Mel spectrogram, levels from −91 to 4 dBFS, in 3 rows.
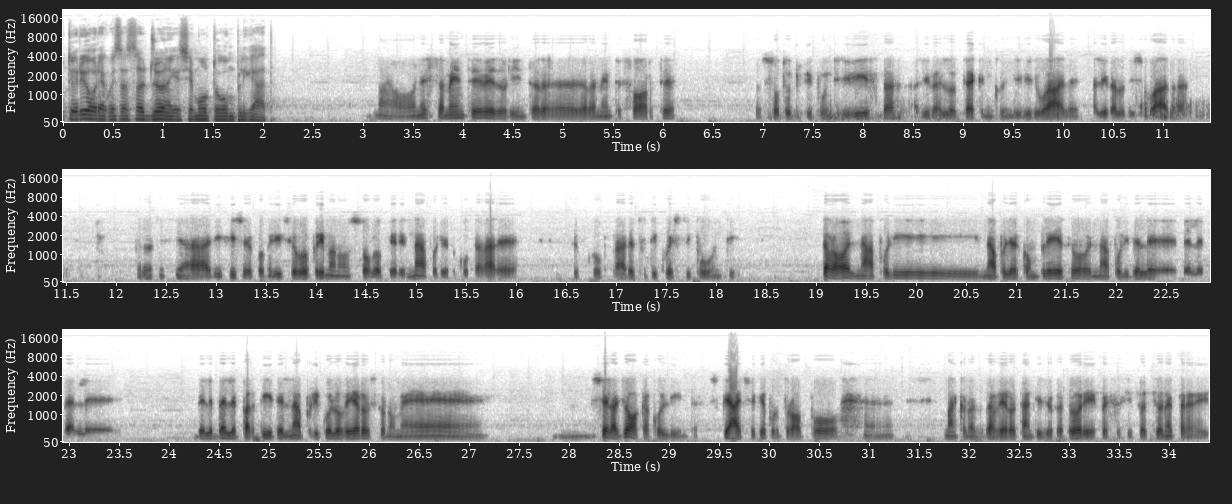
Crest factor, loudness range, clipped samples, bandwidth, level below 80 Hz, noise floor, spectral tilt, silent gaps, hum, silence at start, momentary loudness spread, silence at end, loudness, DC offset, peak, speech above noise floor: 22 dB; 5 LU; under 0.1%; 18.5 kHz; -56 dBFS; -54 dBFS; -6 dB/octave; none; none; 0 s; 12 LU; 0 s; -21 LUFS; under 0.1%; 0 dBFS; 33 dB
